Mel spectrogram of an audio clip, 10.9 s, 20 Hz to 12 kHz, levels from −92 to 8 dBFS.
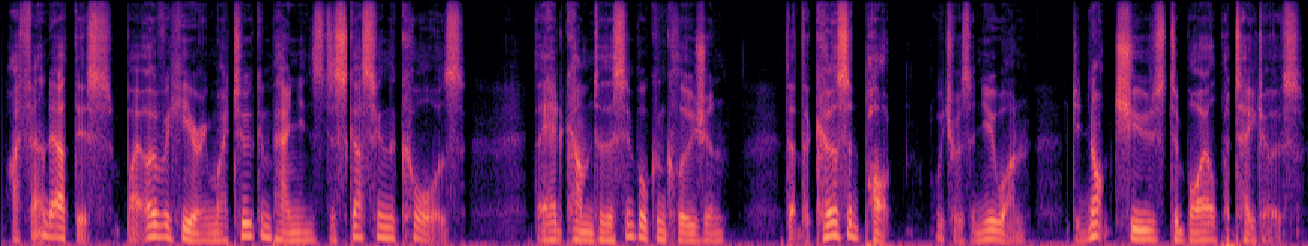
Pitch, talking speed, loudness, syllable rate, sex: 120 Hz, 185 wpm, -21 LUFS, 5.4 syllables/s, male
